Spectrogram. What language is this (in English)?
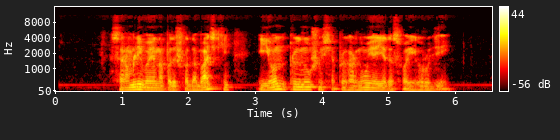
Belarusian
